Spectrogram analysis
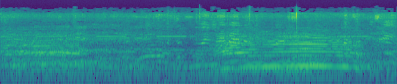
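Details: In Indonesia, an agitated cow described as fierce keeps up its noise: a lower moo followed by a louder, sustained bellow with rich harmonics over a constant background hum.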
